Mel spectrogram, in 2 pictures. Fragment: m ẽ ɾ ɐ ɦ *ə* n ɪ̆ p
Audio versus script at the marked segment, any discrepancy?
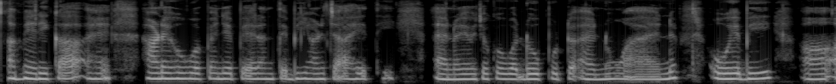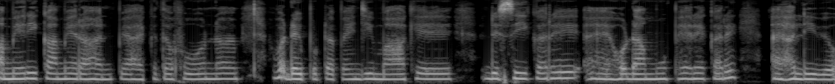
no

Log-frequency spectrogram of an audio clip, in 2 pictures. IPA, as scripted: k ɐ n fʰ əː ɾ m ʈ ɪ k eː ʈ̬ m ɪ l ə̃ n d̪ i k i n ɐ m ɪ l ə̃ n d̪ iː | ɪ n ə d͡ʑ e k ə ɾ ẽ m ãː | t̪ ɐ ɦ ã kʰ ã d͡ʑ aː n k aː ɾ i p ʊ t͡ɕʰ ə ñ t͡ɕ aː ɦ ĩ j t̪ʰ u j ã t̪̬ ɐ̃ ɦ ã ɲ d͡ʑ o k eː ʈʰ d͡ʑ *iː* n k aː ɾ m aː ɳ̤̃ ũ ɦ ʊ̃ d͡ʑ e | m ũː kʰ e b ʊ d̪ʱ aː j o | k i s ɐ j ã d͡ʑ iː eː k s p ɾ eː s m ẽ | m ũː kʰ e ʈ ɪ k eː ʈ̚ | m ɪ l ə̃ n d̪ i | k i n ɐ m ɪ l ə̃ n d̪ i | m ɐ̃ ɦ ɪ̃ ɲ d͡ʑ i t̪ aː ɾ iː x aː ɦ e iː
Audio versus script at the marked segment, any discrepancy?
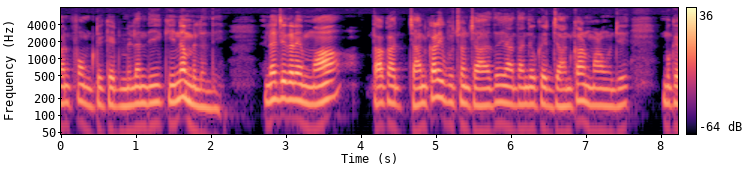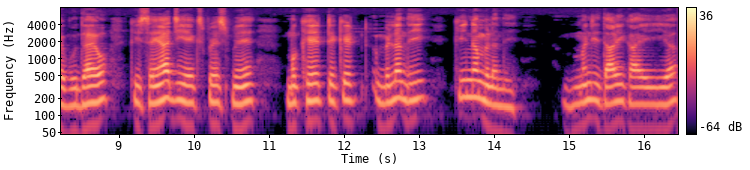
yes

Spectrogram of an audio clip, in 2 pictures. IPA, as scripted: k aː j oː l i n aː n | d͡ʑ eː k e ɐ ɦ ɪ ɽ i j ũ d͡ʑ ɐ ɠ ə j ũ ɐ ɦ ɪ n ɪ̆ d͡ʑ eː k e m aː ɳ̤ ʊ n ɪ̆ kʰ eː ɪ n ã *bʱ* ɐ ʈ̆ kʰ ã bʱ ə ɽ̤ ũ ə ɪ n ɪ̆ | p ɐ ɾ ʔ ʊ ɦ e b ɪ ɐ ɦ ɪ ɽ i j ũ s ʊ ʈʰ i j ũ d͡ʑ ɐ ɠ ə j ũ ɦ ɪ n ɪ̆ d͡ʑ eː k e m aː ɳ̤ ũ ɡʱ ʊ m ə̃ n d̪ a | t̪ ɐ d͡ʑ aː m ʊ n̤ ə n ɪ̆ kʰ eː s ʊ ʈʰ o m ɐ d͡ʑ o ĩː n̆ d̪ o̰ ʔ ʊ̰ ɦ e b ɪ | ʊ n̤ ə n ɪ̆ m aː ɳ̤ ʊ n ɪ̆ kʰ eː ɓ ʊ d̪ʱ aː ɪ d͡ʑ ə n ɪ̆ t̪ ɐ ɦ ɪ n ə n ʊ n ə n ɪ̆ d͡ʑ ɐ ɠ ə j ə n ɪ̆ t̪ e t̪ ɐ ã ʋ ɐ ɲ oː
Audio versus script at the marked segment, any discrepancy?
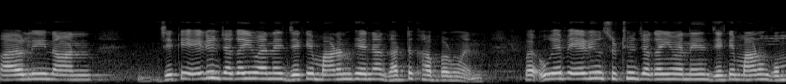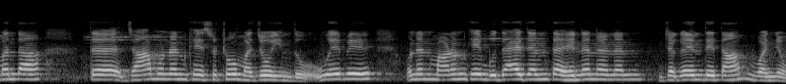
yes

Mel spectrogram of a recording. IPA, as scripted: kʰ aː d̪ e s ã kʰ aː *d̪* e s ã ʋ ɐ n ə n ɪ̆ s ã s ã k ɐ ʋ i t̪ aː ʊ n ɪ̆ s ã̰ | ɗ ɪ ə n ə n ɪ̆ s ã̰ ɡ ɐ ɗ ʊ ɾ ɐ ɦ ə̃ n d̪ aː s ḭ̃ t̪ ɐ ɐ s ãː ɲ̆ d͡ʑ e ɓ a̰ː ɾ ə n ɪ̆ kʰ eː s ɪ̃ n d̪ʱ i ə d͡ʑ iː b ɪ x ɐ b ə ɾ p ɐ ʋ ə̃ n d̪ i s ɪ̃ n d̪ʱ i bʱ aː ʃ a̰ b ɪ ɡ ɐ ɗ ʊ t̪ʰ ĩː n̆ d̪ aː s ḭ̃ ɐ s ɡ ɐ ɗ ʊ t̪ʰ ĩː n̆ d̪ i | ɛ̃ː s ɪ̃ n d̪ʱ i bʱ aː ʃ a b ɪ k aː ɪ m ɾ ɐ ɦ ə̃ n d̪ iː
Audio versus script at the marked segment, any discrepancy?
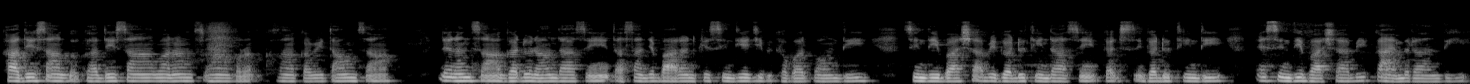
no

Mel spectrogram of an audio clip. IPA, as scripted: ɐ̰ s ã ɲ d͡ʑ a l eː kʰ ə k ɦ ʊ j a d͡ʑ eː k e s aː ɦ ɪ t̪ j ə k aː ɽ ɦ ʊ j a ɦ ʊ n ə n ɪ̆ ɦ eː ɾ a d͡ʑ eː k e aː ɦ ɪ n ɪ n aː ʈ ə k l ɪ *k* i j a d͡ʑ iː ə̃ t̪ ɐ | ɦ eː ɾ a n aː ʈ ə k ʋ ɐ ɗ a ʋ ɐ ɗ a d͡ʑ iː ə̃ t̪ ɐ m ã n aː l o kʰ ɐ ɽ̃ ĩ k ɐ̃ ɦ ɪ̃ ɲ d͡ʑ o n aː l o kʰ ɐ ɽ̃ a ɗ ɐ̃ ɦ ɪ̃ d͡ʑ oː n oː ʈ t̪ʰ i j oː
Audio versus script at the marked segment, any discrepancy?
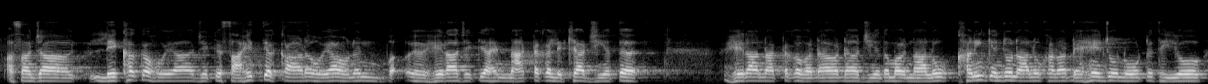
yes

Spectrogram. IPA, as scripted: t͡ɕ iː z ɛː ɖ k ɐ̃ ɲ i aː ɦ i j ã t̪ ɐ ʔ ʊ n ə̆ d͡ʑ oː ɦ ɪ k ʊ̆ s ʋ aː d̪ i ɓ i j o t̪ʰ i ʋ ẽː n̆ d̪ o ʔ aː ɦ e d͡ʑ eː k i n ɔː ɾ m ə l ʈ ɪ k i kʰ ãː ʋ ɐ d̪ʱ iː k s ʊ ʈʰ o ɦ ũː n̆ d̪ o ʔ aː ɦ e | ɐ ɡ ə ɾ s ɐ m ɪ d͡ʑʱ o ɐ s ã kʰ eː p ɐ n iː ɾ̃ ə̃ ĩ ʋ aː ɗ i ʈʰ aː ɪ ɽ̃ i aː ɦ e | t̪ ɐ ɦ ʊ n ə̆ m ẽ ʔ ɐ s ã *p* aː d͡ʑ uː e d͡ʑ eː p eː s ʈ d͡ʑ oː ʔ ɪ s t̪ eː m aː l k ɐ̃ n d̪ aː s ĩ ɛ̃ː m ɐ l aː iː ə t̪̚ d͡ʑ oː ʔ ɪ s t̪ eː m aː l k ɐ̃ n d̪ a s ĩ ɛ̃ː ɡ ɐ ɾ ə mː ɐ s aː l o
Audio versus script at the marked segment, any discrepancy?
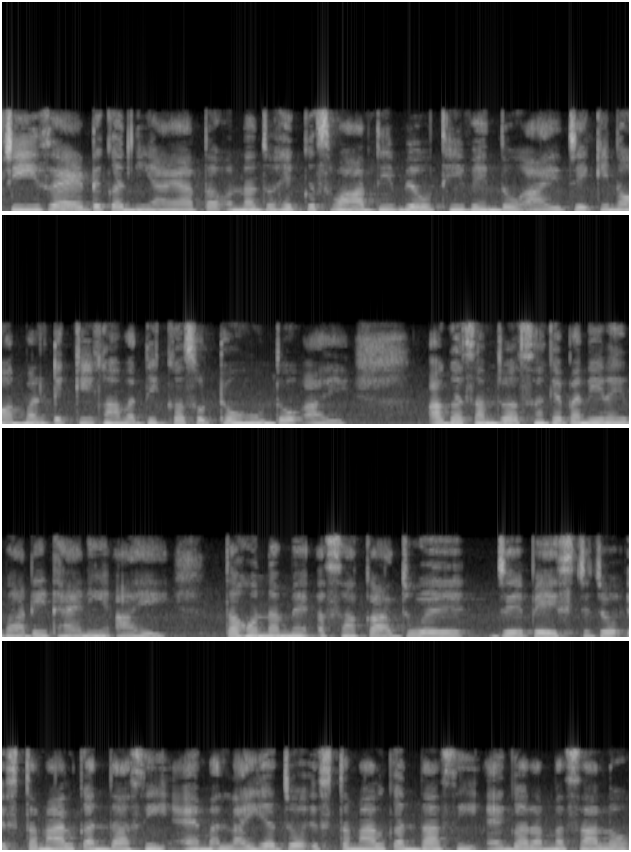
yes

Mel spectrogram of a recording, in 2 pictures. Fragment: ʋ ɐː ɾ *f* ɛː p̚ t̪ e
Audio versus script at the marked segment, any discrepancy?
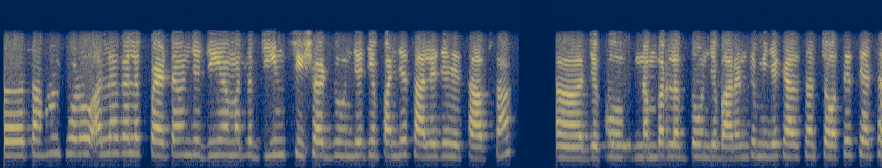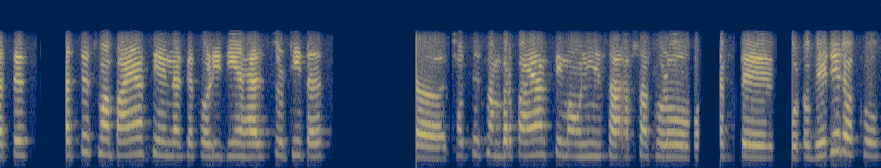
yes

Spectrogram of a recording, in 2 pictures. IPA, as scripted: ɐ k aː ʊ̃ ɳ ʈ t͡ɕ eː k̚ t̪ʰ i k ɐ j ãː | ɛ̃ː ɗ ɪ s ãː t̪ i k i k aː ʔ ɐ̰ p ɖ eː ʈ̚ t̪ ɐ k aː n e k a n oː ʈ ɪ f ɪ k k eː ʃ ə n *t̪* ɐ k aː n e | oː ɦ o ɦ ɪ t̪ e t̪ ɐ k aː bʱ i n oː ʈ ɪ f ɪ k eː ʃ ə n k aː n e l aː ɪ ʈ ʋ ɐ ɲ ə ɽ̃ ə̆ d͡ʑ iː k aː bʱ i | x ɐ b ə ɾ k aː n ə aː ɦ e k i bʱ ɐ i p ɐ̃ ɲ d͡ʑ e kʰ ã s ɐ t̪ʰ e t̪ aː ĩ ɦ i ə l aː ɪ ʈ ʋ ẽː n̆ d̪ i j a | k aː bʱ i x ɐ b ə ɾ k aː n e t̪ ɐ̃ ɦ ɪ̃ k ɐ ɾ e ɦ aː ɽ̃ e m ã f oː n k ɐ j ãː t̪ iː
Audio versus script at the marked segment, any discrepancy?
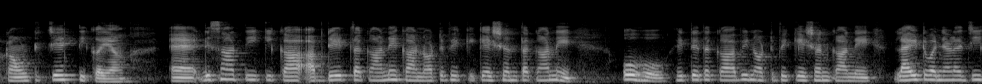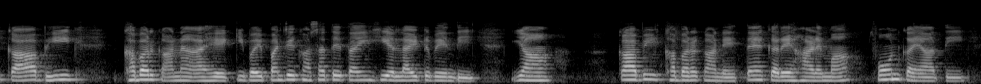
no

